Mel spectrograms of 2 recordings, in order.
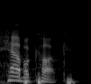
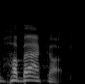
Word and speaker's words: Habakkuk: But his name is, I call him Habakkuk. A lot of people call him Habakkuk. I like Habakkuk better, don't you? That's a better way to say it. It's kind of smooth. Habakkuk.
